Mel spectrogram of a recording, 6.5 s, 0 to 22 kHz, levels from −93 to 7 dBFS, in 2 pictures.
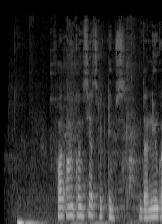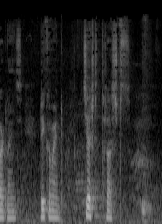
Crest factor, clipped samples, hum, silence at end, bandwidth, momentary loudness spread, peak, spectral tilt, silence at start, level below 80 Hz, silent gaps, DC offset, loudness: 18 dB; under 0.1%; none; 0.2 s; 16.5 kHz; 17 LU; -14 dBFS; -6 dB/octave; 0.35 s; -56 dBFS; none; under 0.1%; -33 LUFS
